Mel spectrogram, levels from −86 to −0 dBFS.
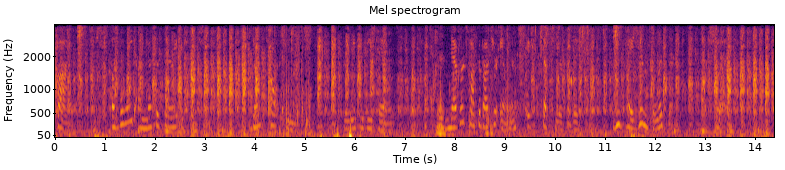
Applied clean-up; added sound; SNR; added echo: none; Dog; -5 dB; reverberation time 0.4 s.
